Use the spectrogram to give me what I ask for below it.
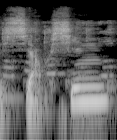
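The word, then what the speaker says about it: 小心: dire, afin que vous travailliez aussi sur votre prononciation. L'expression suivante, c'est attention, attention. Attention en chinois, c'est xiao xin, xiao xin, xiao xin.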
